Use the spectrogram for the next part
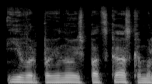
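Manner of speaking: plain reading voice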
